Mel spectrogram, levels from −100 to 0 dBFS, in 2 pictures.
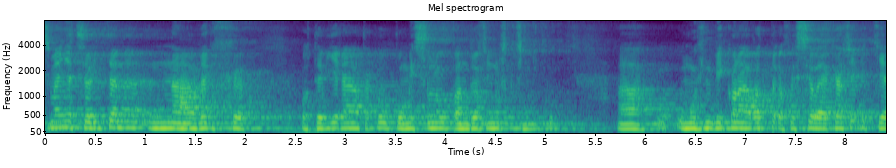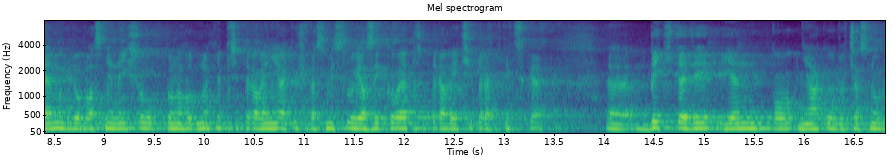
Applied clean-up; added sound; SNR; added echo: none; none; none; reverberation time 2.1 s.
